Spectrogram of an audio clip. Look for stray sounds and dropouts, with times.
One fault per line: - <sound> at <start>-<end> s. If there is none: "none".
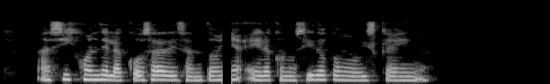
- dropout at 2.2-2.3 s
